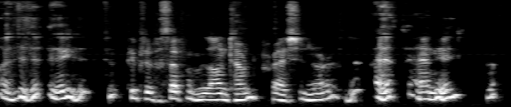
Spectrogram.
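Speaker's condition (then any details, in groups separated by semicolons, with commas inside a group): Early onset Parkinson's disease; progressive, diagnosed at 48, DBS two brain leads, chest impulse generator, 3.3 milliamps; voice dramatically hurt, apologises for voice, host understood every word; voice dramatically affected by Parkinson's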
